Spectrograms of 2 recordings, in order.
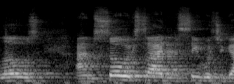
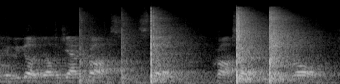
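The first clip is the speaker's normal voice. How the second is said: calling combos; 4 dB louder than usual. Shown as a demonstration. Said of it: "slow it down a little bit".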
